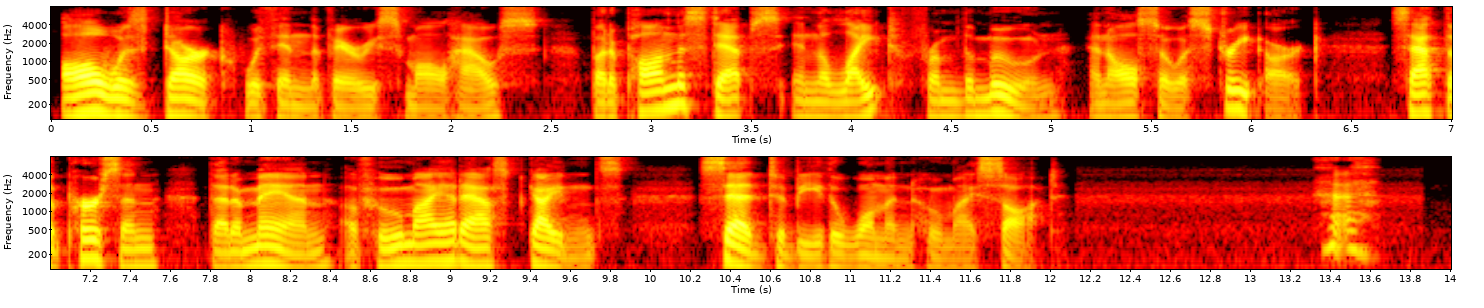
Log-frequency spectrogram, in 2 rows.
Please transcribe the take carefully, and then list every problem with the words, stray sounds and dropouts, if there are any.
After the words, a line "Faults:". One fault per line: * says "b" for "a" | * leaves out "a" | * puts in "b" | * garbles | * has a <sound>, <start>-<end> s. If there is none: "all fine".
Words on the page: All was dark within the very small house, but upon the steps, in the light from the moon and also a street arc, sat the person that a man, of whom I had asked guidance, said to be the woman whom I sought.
All was dark within the very small house, but upon the steps, in the light from the moon and also a street arc, sat the person that a man, of whom I had asked guidance, said to be the woman whom I sought.
Faults:
* has a laugh, 13.3-13.7 s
